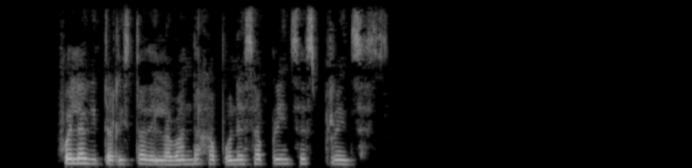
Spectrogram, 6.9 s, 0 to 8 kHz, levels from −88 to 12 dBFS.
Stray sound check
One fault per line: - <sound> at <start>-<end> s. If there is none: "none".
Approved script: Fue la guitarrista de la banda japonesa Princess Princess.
none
